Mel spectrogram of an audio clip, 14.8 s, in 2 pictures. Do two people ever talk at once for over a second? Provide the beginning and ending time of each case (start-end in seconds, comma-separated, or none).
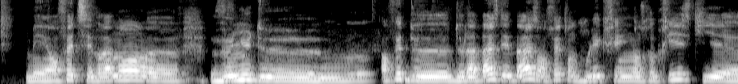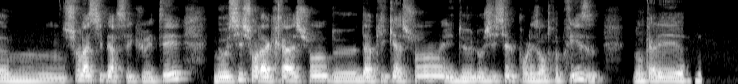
none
